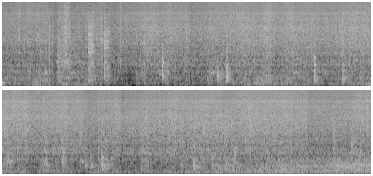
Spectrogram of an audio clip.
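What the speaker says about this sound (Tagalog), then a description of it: "Ilalagay ko na itong kinunot na galunggong" Flaked galunggong (mackerel scad) frying and being stirred in a pan, a steady broadband sizzle and hiss with intermittent scraping stirs throughout, close and fairly loud with no talking.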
